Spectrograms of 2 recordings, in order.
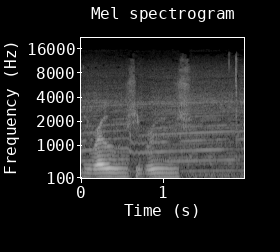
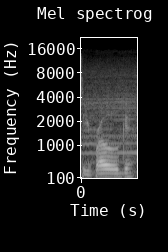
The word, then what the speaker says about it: Rouge: And let's see how he tackles Rouge. Or as I like to call it sometimes, the Rogue, because I didn't know how to pronounce it correctly back then.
